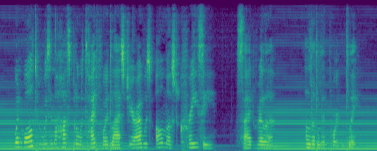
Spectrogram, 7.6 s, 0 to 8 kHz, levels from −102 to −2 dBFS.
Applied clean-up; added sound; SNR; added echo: none; Bowed string instrument; 8 dB; reverberation time 0.2 s.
